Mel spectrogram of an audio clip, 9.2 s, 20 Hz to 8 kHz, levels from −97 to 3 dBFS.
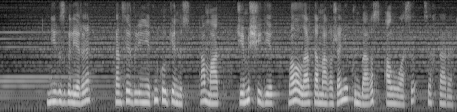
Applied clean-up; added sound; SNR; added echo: none; Musical instrument; 17 dB; none.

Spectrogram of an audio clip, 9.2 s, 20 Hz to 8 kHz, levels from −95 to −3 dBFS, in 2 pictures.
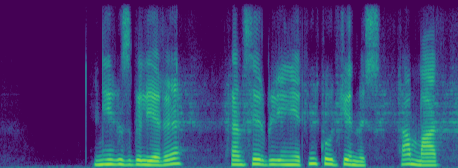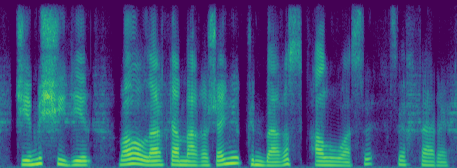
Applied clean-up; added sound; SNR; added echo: neural diffusion model UNIVERSE++.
